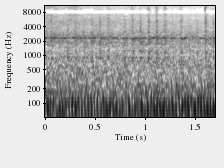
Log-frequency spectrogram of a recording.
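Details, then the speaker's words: Broan 3-ton packaged gas pack unit with its thermostat calling: only a smooth ECM condenser fan hum, no compressor and contactor not pulled in. A cap tube rub-out lost all the R-410A, about 10 lb. "so the reason the condenser fan was running without the contactor pulled in is because it's an ECM condenser motor"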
